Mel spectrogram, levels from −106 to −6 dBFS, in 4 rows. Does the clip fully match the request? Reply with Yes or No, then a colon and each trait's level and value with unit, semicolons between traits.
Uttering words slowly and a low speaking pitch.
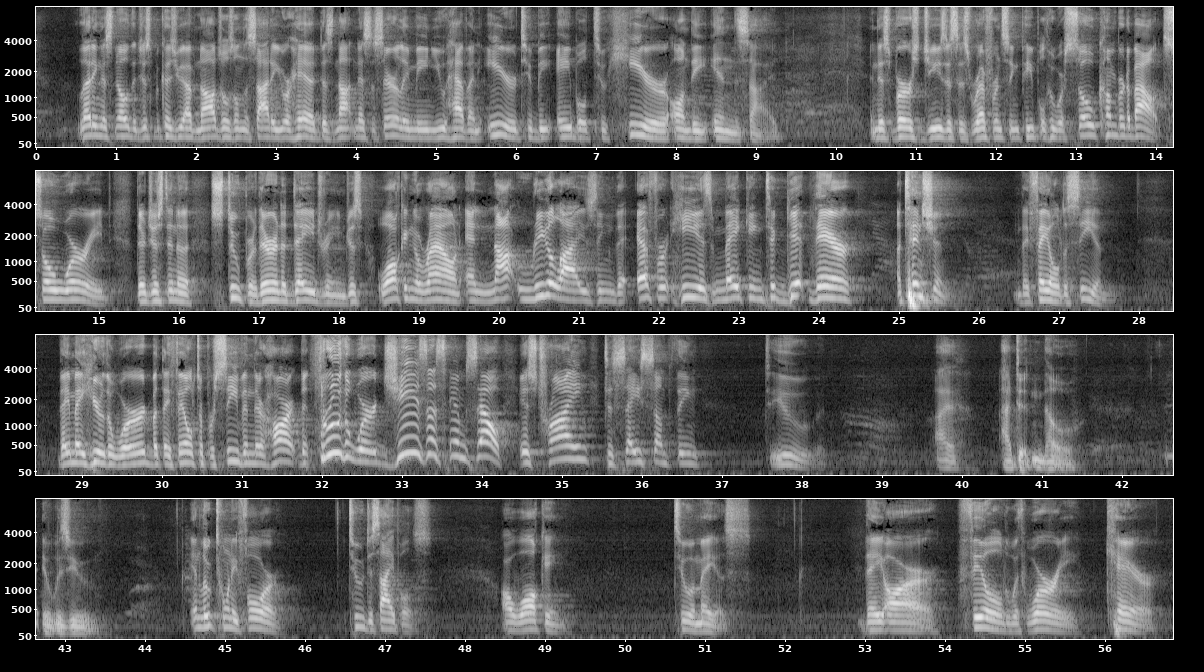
No: slow, 130 wpm; medium, 155 Hz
